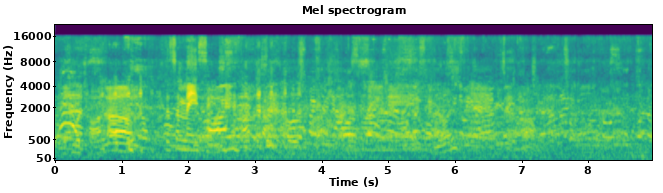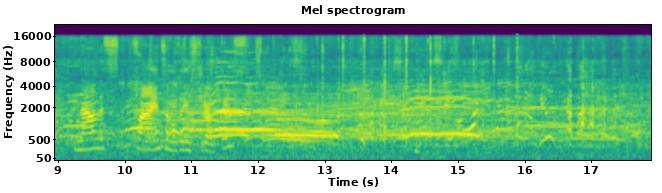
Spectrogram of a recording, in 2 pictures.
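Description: A large outdoor crowd of adults chatters and laughs all around.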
